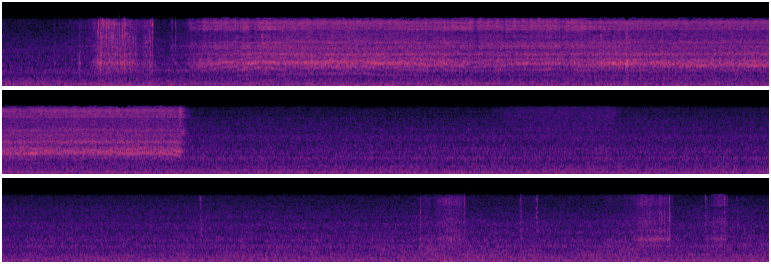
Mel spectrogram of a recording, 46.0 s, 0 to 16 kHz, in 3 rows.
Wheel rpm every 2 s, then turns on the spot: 10, 10, 50, 60, 60, 60, 50, 50, 50, 30, 0, 0, 0, 0, 0, 0, 0, 0, 0, 0, 0, 10, 10.
42-44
